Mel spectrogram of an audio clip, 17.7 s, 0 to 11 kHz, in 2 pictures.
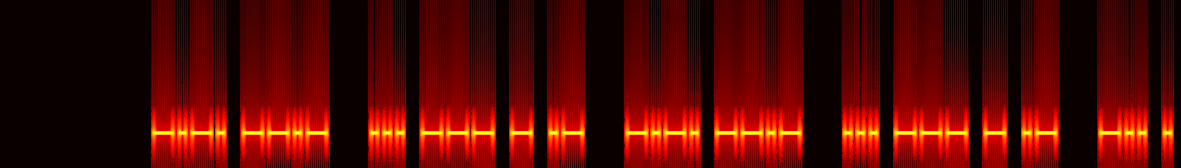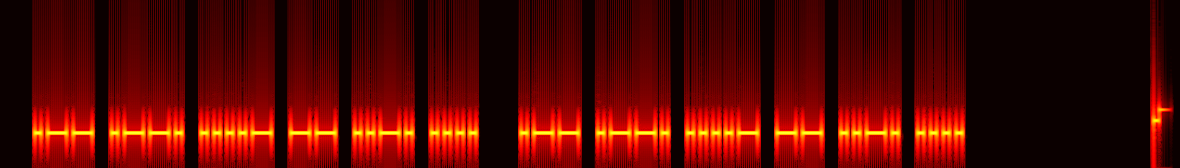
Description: Morse code, heard as a keyed tone, about 25 wpm, 700 Hz. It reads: CQ SOTA CQ SOTA DE WP4MFH WP4MFH
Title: SOTA QSO Practice 25wpm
